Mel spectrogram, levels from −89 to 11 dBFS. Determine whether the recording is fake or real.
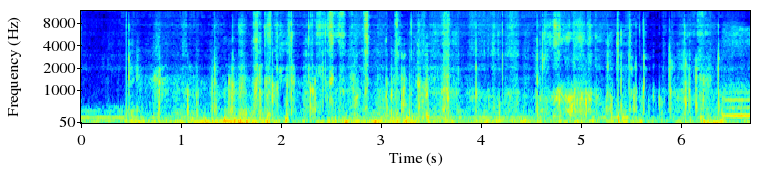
fake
